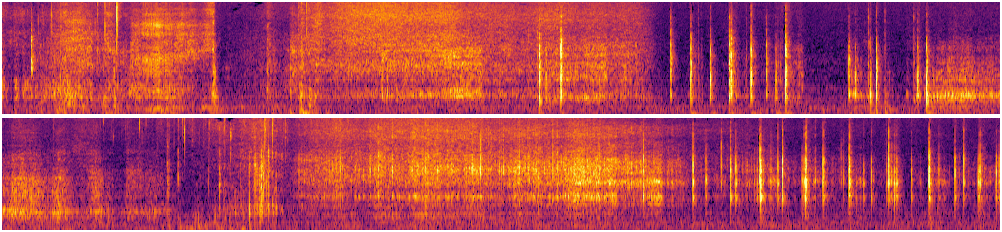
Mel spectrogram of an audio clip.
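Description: Long red acrylic nails tap and scratch across the glossy cream pages of a large open hardcover cookbook printed with Chinese calligraphy, its red cover lying flat on a table, with pages turned between taps. Soft, bright crinkling and papery rustles alternate with bursts of quick, sharp clicking taps that die away instantly, with almost no low end.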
